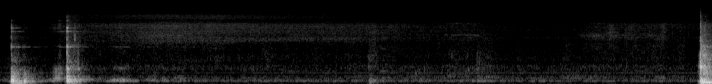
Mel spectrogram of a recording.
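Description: Milk pours into a glass.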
